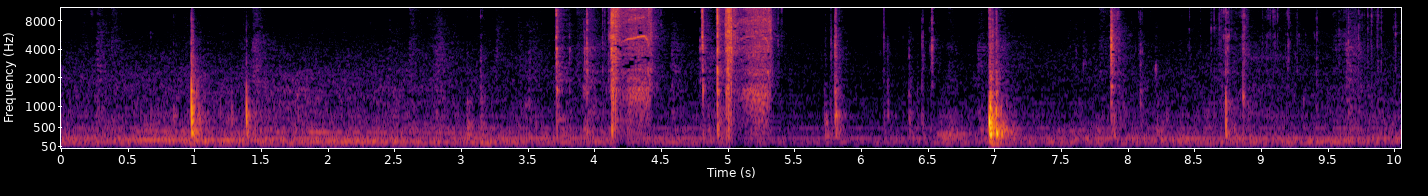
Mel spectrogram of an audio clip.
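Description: Clicks, knocks and rattles of ignition coil packs and their plastic electrical connectors being unclipped and pulled from the valve cover of a 2006 Toyota Corolla 1.8 with the engine off, the loudest knock about seven seconds in. Two short scraping rushes come about four to five seconds in.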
